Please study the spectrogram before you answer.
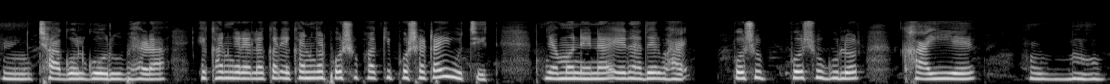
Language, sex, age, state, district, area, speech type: Bengali, female, 30-45, West Bengal, Dakshin Dinajpur, urban, spontaneous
